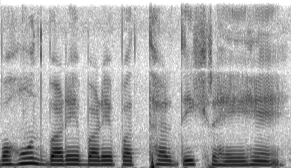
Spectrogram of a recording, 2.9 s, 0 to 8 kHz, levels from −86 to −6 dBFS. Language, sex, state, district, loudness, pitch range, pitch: Hindi, female, West Bengal, Alipurduar, -16 LUFS, 180-195 Hz, 190 Hz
